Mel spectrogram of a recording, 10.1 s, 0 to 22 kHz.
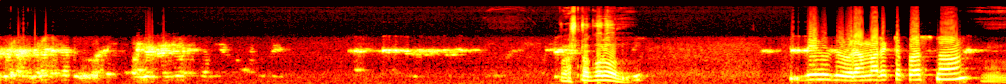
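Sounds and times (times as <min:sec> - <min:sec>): telephone-line hiss: 0:00.0 - 0:10.0.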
